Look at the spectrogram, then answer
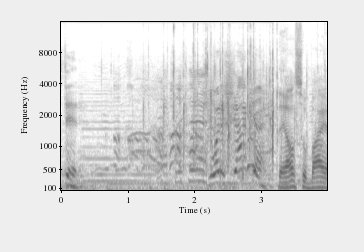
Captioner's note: clapping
